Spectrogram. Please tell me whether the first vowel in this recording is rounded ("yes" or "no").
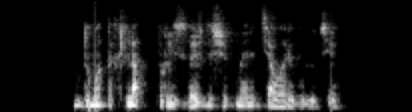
yes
